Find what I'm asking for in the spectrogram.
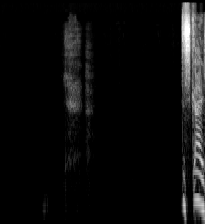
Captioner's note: sobs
